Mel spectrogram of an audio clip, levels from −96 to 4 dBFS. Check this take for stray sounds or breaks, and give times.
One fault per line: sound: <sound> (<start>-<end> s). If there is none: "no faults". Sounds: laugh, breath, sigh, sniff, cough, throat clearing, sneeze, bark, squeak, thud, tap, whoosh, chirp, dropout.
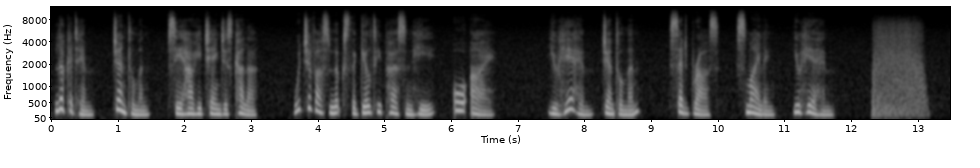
sound: sigh (12.3-13.2 s)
